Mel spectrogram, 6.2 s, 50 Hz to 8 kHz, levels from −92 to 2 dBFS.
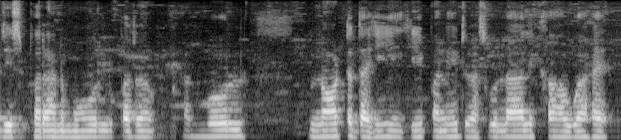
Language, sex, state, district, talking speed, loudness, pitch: Hindi, male, Jharkhand, Ranchi, 125 wpm, -16 LUFS, 130 Hz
